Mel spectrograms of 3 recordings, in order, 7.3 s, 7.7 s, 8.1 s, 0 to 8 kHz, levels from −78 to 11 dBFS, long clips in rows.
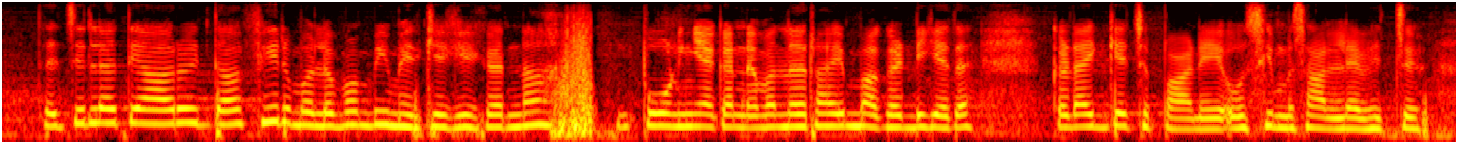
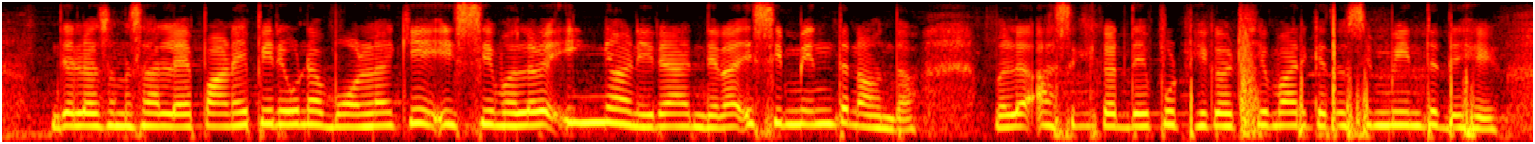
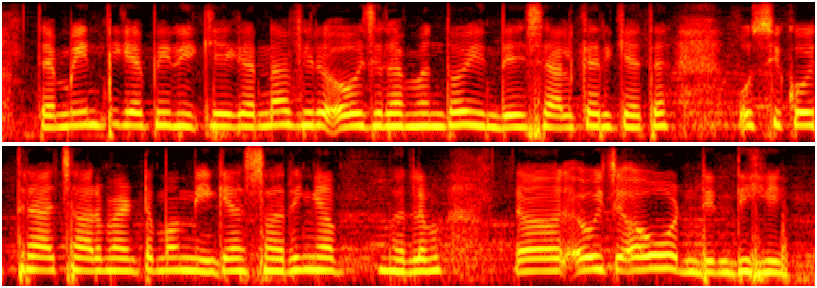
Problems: constant background noise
